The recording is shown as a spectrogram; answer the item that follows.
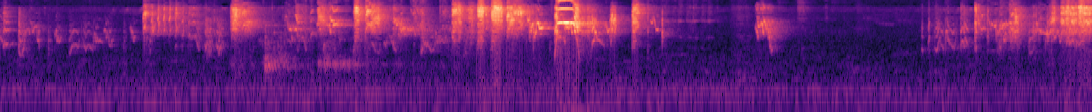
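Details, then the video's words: Budgies in lively, buzzy chatter, dense high squawks and chirps running for several seconds, then a short silence before the scratchy warbling resumes. "Budgies Sounds| Budgies Chirping sound"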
